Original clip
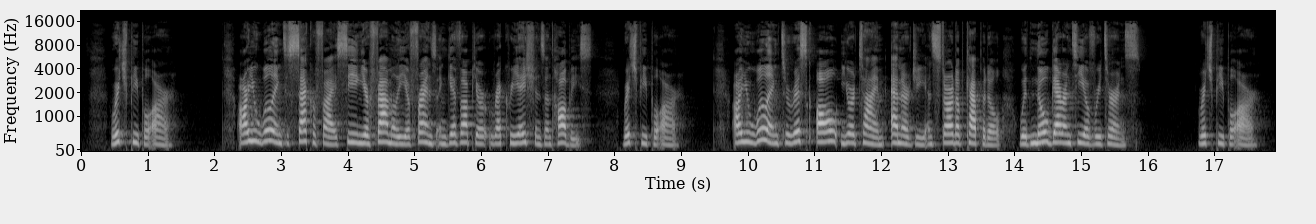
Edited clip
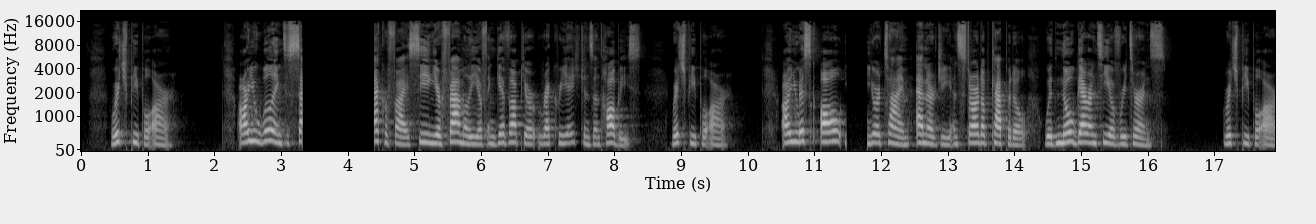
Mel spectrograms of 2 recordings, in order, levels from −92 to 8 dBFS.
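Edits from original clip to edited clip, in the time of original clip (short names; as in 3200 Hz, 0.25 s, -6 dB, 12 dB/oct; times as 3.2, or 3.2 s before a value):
3.31 insert silence 1.08 s
5–5.35 cut
6.37–6.77 fade out
10.04–10.71 cut
11.41 insert room tone 0.32 s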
